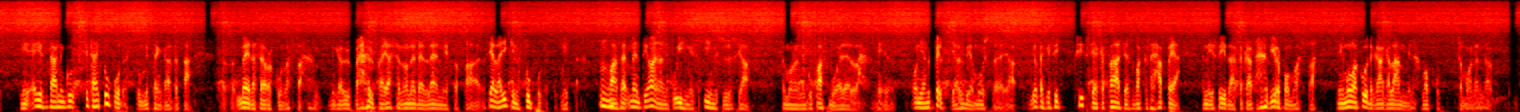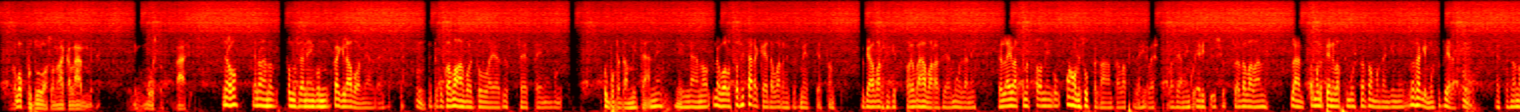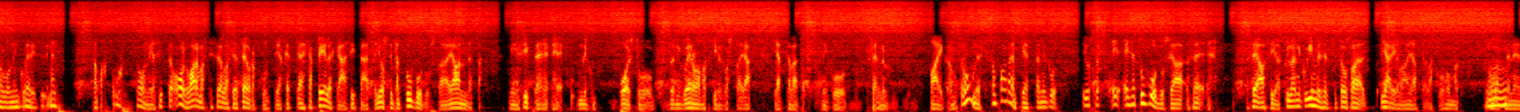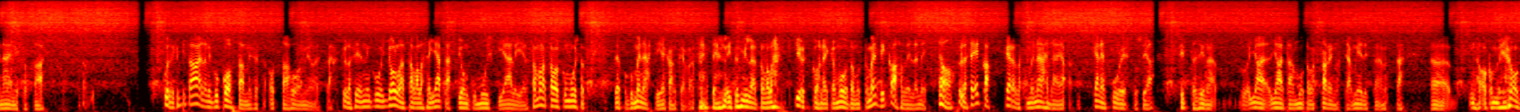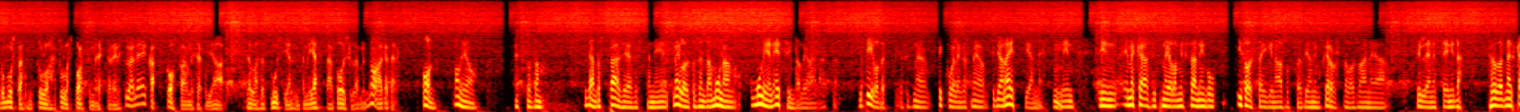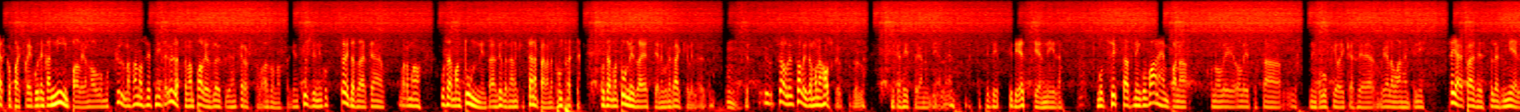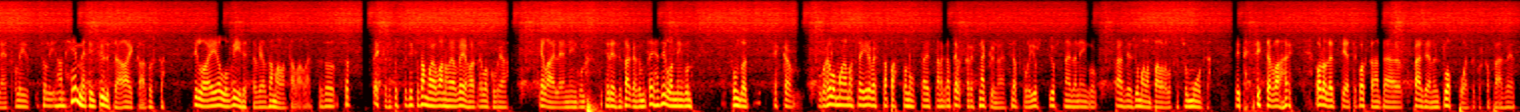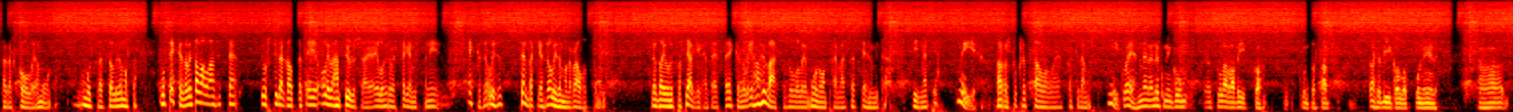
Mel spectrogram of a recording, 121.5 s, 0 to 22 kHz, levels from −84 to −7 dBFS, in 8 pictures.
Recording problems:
wrong speed and pitch; too fast and too high; 1.7 times normal speed
high frequencies cut off; noticeable; nothing above 5.5 kHz
hiss; loud; throughout; as loud as the speech

